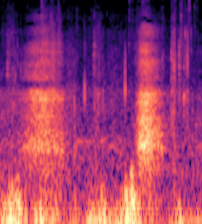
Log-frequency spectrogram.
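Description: A slow, deep breath drawn in and then let out, with two broad airy swells of breathy noise over a low rumble and no talking.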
